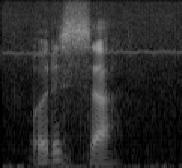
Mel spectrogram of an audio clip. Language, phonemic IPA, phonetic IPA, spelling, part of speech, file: Hindi, /ʊ.ɽiː.sɑː/, [ʊ.ɽiː.säː], उड़ीसा, proper noun, Orissa.ogg
- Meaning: Odisha (a state in eastern India)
